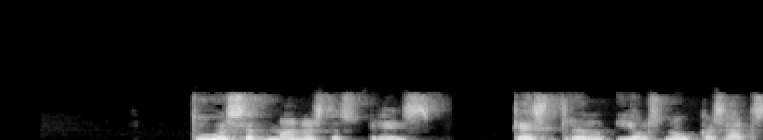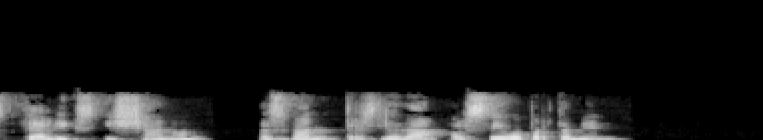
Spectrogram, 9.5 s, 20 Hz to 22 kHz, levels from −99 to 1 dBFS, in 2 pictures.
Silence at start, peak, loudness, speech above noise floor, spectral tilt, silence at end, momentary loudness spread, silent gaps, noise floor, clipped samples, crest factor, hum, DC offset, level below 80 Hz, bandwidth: 1.2 s; 0 dBFS; -17 LUFS; over 73 dB; -4 dB/octave; 0.9 s; 9 LU; none; under -90 dBFS; under 0.1%; 18 dB; none; under 0.1%; -60 dBFS; 7.8 kHz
